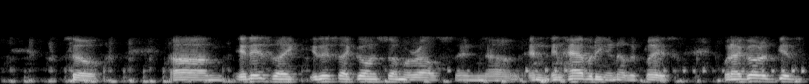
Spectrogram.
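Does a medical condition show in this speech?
Yes: Parkinson's; sometimes shaking, voice shakier than usual at recording; shaky voice, may stumble on words.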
